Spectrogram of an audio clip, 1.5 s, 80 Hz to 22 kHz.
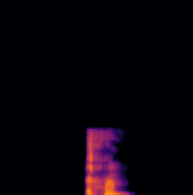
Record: cough_length: 1.5 s
cough_amplitude: 27823
cough_signal_mean_std_ratio: 0.3
survey_phase: beta (2021-08-13 to 2022-03-07)
age: 18-44
gender: Female
wearing_mask: 'No'
symptom_cough_any: true
symptom_shortness_of_breath: true
symptom_sore_throat: true
symptom_diarrhoea: true
symptom_fatigue: true
symptom_headache: true
symptom_onset: 13 days
smoker_status: Never smoked
respiratory_condition_asthma: false
respiratory_condition_other: false
recruitment_source: REACT
submission_delay: 4 days
covid_test_result: Negative
covid_test_method: RT-qPCR
influenza_a_test_result: Negative
influenza_b_test_result: Negative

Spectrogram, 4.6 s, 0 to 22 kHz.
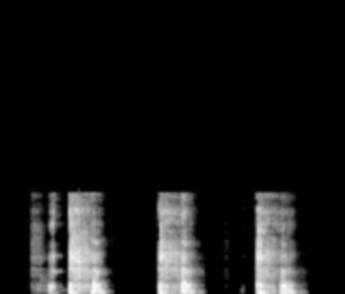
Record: three_cough_length: 4.6 s
three_cough_amplitude: 29815
three_cough_signal_mean_std_ratio: 0.4
survey_phase: beta (2021-08-13 to 2022-03-07)
age: 65+
gender: Female
wearing_mask: 'No'
symptom_cough_any: true
symptom_change_to_sense_of_smell_or_taste: true
symptom_loss_of_taste: true
symptom_other: true
smoker_status: Current smoker (1 to 10 cigarettes per day)
respiratory_condition_asthma: true
respiratory_condition_other: false
recruitment_source: Test and Trace
submission_delay: 2 days
covid_test_result: Positive
covid_test_method: RT-qPCR
covid_ct_value: 25.6
covid_ct_gene: N gene
covid_ct_mean: 26.0
covid_viral_load: 3000 copies/ml
covid_viral_load_category: Minimal viral load (< 10K copies/ml)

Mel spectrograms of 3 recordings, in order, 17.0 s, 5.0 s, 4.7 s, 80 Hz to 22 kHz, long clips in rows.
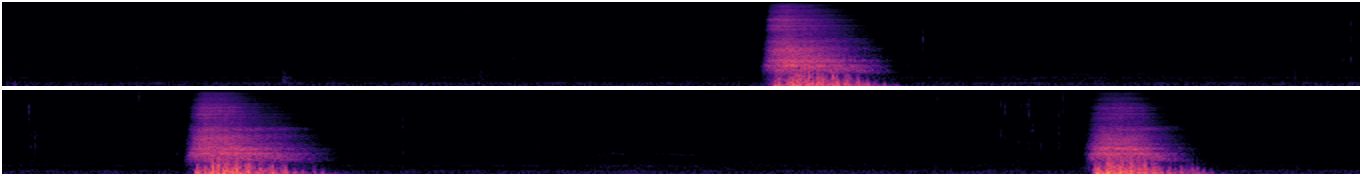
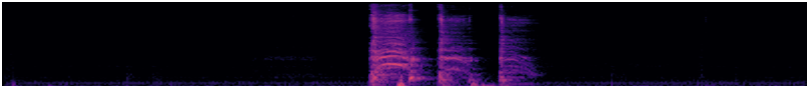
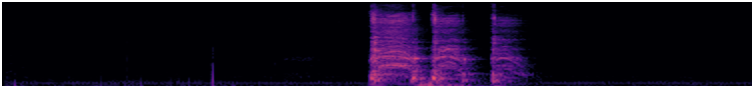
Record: exhalation_length: 17.0 s
exhalation_amplitude: 17641
exhalation_signal_mean_std_ratio: 0.25
three_cough_length: 5.0 s
three_cough_amplitude: 3223
three_cough_signal_mean_std_ratio: 0.31
cough_length: 4.7 s
cough_amplitude: 3649
cough_signal_mean_std_ratio: 0.33
survey_phase: beta (2021-08-13 to 2022-03-07)
age: 18-44
gender: Female
wearing_mask: 'No'
symptom_none: true
symptom_onset: 6 days
smoker_status: Ex-smoker
respiratory_condition_asthma: false
respiratory_condition_other: false
recruitment_source: REACT
submission_delay: 2 days
covid_test_result: Negative
covid_test_method: RT-qPCR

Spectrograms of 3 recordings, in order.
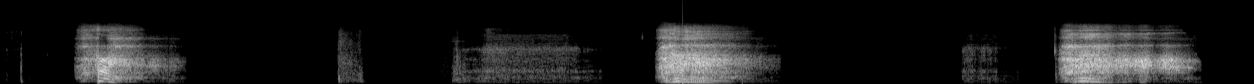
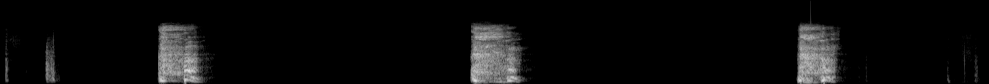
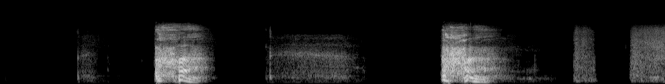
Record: exhalation_length: 12.5 s
exhalation_amplitude: 32768
exhalation_signal_mean_std_ratio: 0.38
three_cough_length: 9.9 s
three_cough_amplitude: 30221
three_cough_signal_mean_std_ratio: 0.27
cough_length: 6.7 s
cough_amplitude: 28759
cough_signal_mean_std_ratio: 0.33
survey_phase: beta (2021-08-13 to 2022-03-07)
age: 45-64
gender: Male
wearing_mask: 'No'
symptom_none: true
smoker_status: Ex-smoker
respiratory_condition_asthma: false
respiratory_condition_other: false
recruitment_source: REACT
submission_delay: 7 days
covid_test_result: Negative
covid_test_method: RT-qPCR
influenza_a_test_result: Unknown/Void
influenza_b_test_result: Unknown/Void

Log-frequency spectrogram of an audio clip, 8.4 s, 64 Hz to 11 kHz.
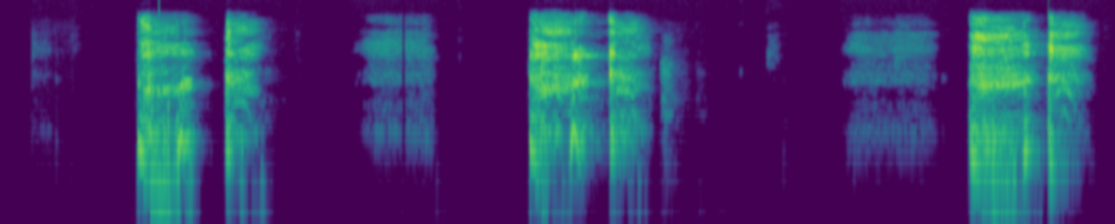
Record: three_cough_length: 8.4 s
three_cough_amplitude: 31370
three_cough_signal_mean_std_ratio: 0.36
survey_phase: beta (2021-08-13 to 2022-03-07)
age: 18-44
gender: Female
wearing_mask: 'No'
symptom_cough_any: true
symptom_new_continuous_cough: true
symptom_runny_or_blocked_nose: true
symptom_shortness_of_breath: true
symptom_sore_throat: true
symptom_fatigue: true
symptom_fever_high_temperature: true
symptom_headache: true
symptom_change_to_sense_of_smell_or_taste: true
symptom_other: true
symptom_onset: 2 days
smoker_status: Never smoked
respiratory_condition_asthma: false
respiratory_condition_other: false
recruitment_source: Test and Trace
submission_delay: 2 days
covid_test_result: Positive
covid_test_method: RT-qPCR
covid_ct_value: 30.2
covid_ct_gene: ORF1ab gene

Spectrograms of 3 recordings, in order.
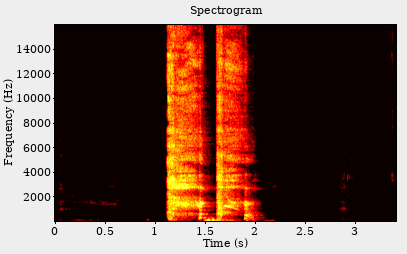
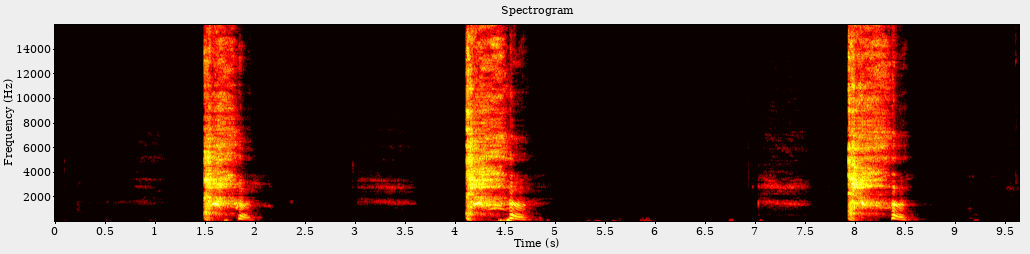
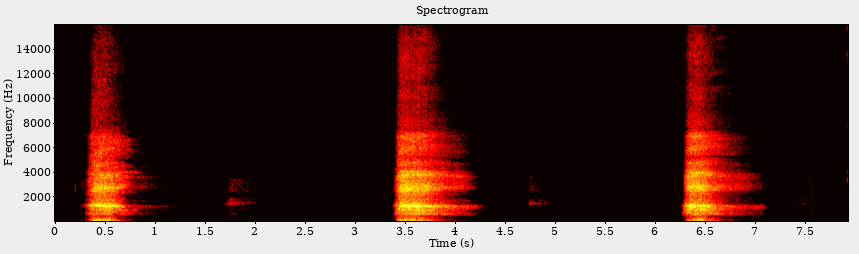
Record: cough_length: 3.4 s
cough_amplitude: 32768
cough_signal_mean_std_ratio: 0.36
three_cough_length: 9.6 s
three_cough_amplitude: 32768
three_cough_signal_mean_std_ratio: 0.3
exhalation_length: 7.9 s
exhalation_amplitude: 20854
exhalation_signal_mean_std_ratio: 0.32
survey_phase: alpha (2021-03-01 to 2021-08-12)
age: 45-64
gender: Female
wearing_mask: 'No'
symptom_none: true
symptom_onset: 13 days
smoker_status: Never smoked
respiratory_condition_asthma: false
respiratory_condition_other: false
recruitment_source: REACT
submission_delay: 1 day
covid_test_result: Negative
covid_test_method: RT-qPCR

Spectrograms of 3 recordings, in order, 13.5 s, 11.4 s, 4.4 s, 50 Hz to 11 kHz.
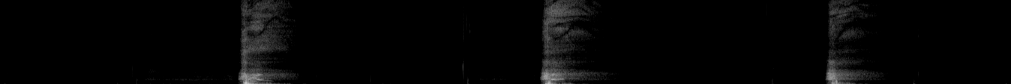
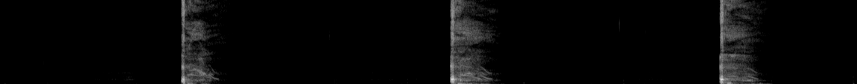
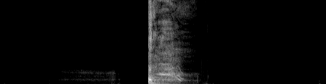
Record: exhalation_length: 13.5 s
exhalation_amplitude: 18989
exhalation_signal_mean_std_ratio: 0.18
three_cough_length: 11.4 s
three_cough_amplitude: 32767
three_cough_signal_mean_std_ratio: 0.14
cough_length: 4.4 s
cough_amplitude: 32768
cough_signal_mean_std_ratio: 0.18
survey_phase: beta (2021-08-13 to 2022-03-07)
age: 65+
gender: Female
wearing_mask: 'No'
symptom_none: true
smoker_status: Never smoked
respiratory_condition_asthma: false
respiratory_condition_other: false
recruitment_source: REACT
submission_delay: 1 day
covid_test_result: Negative
covid_test_method: RT-qPCR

